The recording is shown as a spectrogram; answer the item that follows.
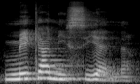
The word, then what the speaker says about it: mécanicienne: Mécanicienne.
